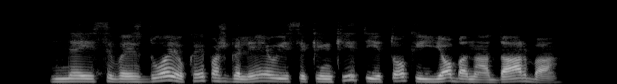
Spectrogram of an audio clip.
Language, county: Lithuanian, Kaunas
